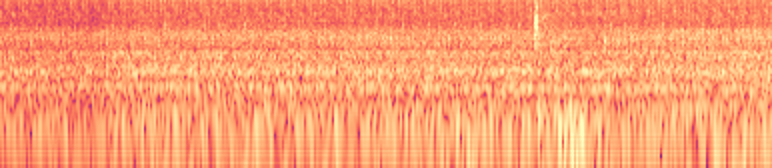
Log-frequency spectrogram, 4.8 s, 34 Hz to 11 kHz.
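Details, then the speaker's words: Yamaha Fazer 250 single idling smooth and even, with a steady beat and no tapping, after the cam chain tensioner was released and reset. The earlier "tek-tek" tick is gone and the engine sounds healthy. "barulho dessa moda acabou aquele tektek o acionador agora está em perfeito estado"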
